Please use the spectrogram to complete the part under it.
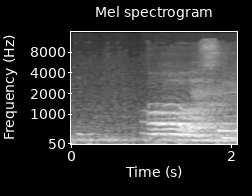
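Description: A choir starts singing together in a large hall.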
